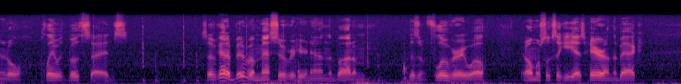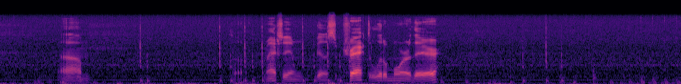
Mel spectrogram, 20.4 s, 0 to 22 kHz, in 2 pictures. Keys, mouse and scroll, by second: 1.5 click, 2.3 click, 2.8 click, 3.8 click, 4.4 click, 5.6 click, 6.6 KP_6, 6.8 KP_6, 7.3 KP_6, 7.6 KP_6, 12.4 click, 13.6 click, 14.0 click, 14.2 click, 14.9 click, 15.2 click, 15.6 click, 18.4 click, 19.4-20.4 typing.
